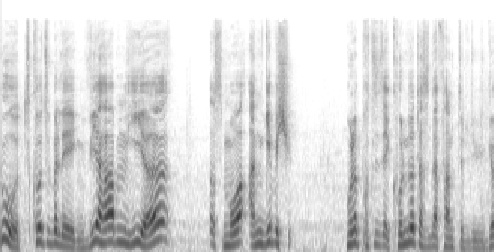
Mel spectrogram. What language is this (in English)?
German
